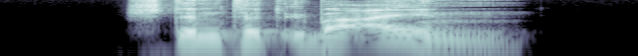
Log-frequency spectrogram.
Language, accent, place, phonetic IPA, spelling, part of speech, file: German, Germany, Berlin, [ˌʃtɪmtət yːbɐˈʔaɪ̯n], stimmtet überein, verb, De-stimmtet überein.ogg
- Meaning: inflection of übereinstimmen: 1. second-person plural preterite 2. second-person plural subjunctive II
